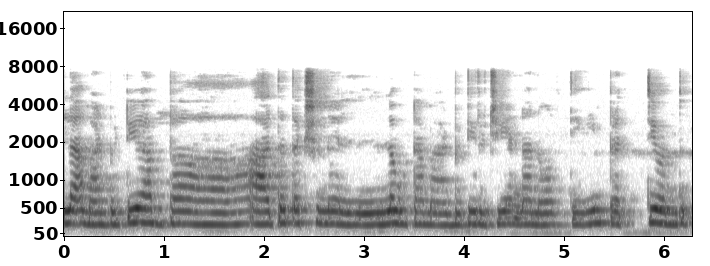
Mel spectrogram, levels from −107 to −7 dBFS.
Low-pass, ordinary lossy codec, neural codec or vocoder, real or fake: none; none; none; real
